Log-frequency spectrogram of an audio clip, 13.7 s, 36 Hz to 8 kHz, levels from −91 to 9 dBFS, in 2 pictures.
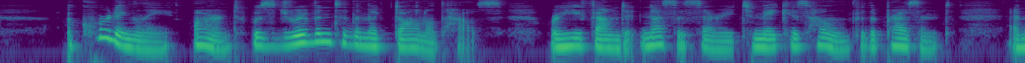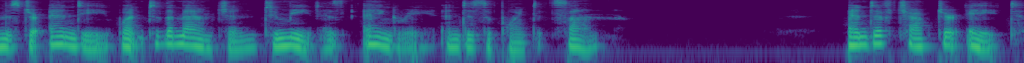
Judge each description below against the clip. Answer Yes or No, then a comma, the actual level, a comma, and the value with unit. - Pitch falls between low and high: Yes, medium, 145 Hz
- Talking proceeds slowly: No, average, 150 wpm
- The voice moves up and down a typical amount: Yes, average, 3.2 semitones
